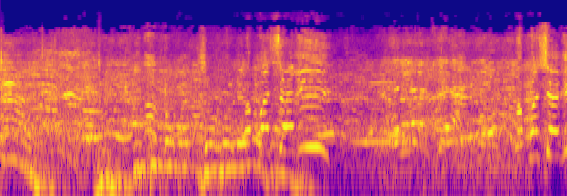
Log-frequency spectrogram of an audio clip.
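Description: A crowd of spectators shouts and cheers loudly all around.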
